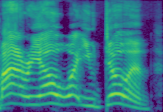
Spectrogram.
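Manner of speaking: badly acted, overdone voice, pitched way up and loud. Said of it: "that is some bad fucking voice acting".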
